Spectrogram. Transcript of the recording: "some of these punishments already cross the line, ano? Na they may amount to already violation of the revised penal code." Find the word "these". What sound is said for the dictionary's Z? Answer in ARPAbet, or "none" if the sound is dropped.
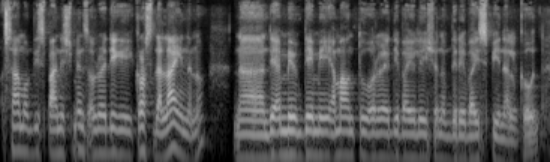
S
